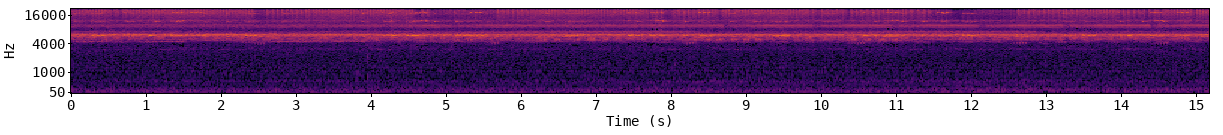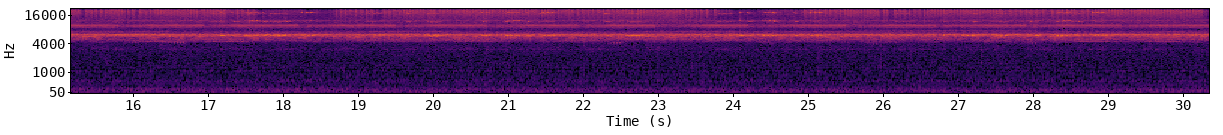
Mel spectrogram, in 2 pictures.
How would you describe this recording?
Insects sound, Early in the mountains, Zoom H2n MS+XY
